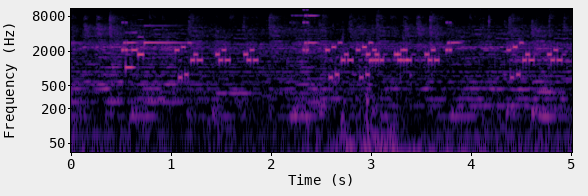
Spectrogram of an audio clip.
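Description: A phone in Pokemon Moon rings with a repeating electronic chime, a bright melodic ringtone pattern cycling steadily over the game's background music.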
